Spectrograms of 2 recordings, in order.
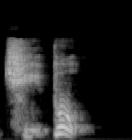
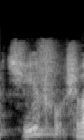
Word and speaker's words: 曲阜: 第二个就是鲁国国都曲部啊，应该说叫曲阜是吧？叫曲什么？呃，同学呃打个发音过来啊。叫曲什么？曲阜还是曲阜啊？哎，啊，曲阜是吧？好，呃，鲁国的国都曲阜啊，它是按周制建制的啊。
